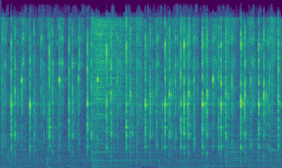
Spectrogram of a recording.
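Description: Yogurt is whisked in a bowl for a marinade, giving a rapid, rhythmic series of close clinks and wet stirring strokes that repeat steadily without pause and without talk.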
